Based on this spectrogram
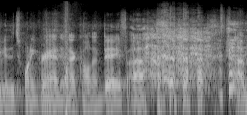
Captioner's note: laughter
